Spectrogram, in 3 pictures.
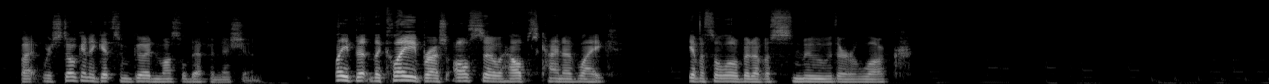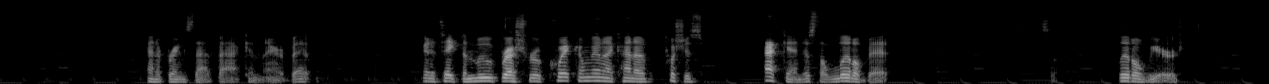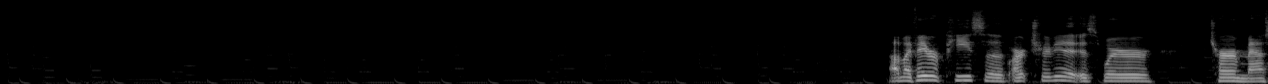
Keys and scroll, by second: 15.4-17.4 typing, 19.9 s, 23.5 s, 24.9 s.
